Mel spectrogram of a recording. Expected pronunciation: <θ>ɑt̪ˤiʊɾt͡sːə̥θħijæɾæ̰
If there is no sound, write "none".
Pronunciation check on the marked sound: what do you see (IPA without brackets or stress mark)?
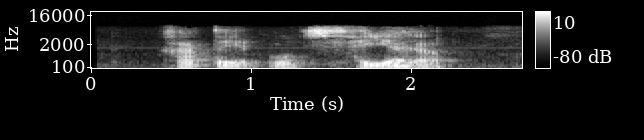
χ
